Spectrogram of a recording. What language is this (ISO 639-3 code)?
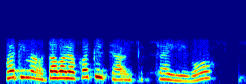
nep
